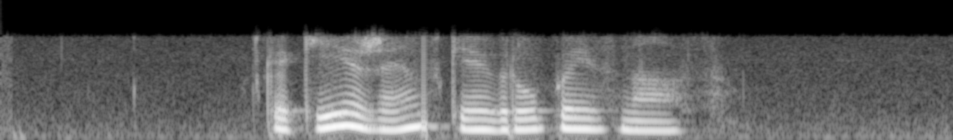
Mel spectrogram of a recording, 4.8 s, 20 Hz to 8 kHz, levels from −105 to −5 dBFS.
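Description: At 2.11 s there is packet loss with the last packet repeated. A 20 ms gap is filled by replaying earlier audio, producing a brief stutter.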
